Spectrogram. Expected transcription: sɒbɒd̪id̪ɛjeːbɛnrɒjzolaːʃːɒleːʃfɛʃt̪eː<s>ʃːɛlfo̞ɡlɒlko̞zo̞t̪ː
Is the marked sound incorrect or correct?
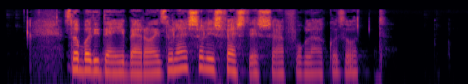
incorrect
